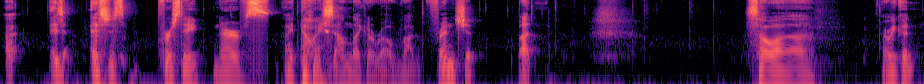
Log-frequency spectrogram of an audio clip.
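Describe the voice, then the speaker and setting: A man's voice: fairly low pitch, takes it slowly, vocal fry, pauses often, exaggerated voice. A man playing a stammering nervous new boy. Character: anxious shy new boy at school, outcast. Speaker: audio roleplay performer. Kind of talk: romantic audio role-play.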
